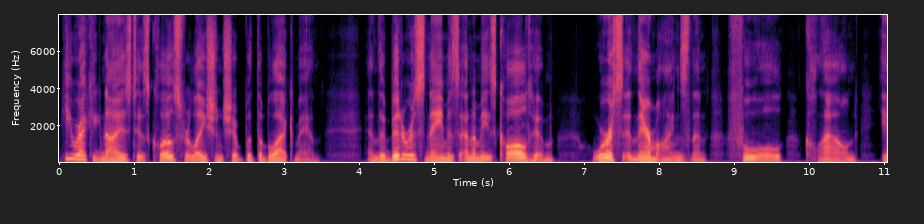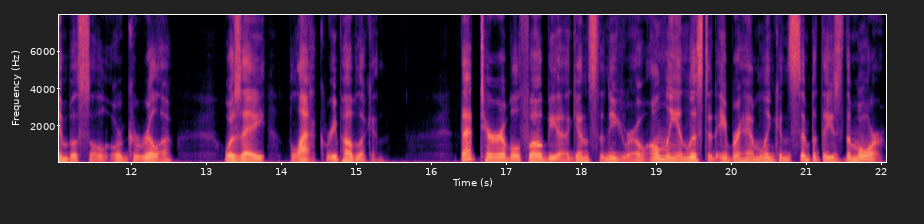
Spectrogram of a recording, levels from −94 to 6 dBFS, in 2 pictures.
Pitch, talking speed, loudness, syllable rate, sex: 135 Hz, 115 wpm, -20 LUFS, 4.3 syllables/s, male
